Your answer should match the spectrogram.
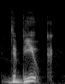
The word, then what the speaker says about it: Dubuque: Brendan, how do you pronounce Dubuque? Dubuque.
